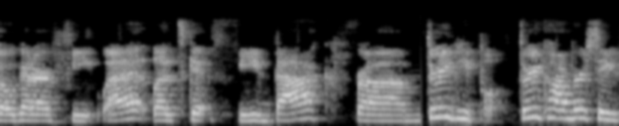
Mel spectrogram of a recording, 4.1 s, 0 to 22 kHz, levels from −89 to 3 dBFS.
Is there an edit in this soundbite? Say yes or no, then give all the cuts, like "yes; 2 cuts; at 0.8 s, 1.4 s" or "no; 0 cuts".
yes; 1 cut; at 2.7 s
